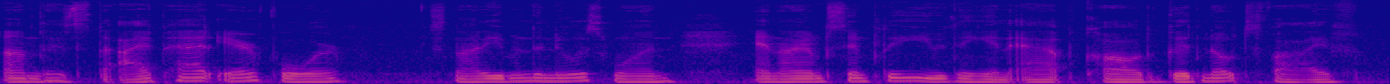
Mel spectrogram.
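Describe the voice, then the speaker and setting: A woman speaks with very deep, low pitch and a dark, mellow tone, her intonation fairly even. The recording is very clean, with a silent background. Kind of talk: tutorial. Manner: fast.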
